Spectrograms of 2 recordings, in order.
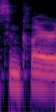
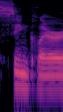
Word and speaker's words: Sinclair: I'm still like, hey, you don't actually, it's not Sinclair, it's Sinclair, and it's McLean, it's never McLean, and it's, because a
